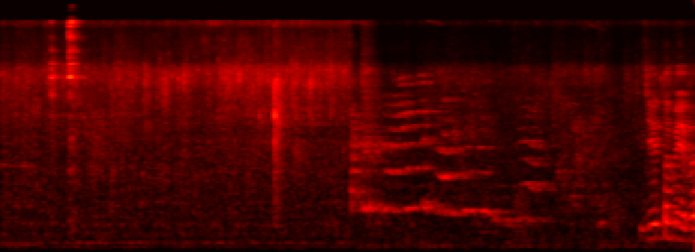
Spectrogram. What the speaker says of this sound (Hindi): इसी तरह हम अपने तमाम शामे को फ्राई कर लेंगे।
